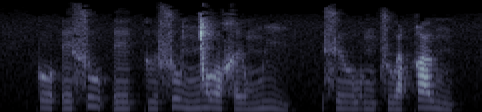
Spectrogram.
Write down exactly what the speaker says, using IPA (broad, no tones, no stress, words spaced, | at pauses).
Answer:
koʔesu ʔe kɯsu ŋ͡ǀo χiʊ̯mi | sʏʊ̯woŋsuɪ̯ qɯŋ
